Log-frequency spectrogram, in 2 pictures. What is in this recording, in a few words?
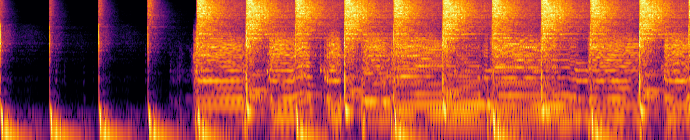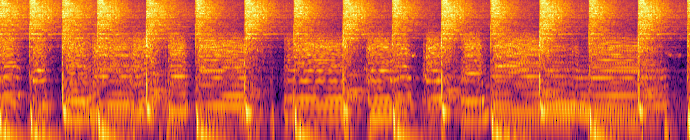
lespaul; acme meathead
